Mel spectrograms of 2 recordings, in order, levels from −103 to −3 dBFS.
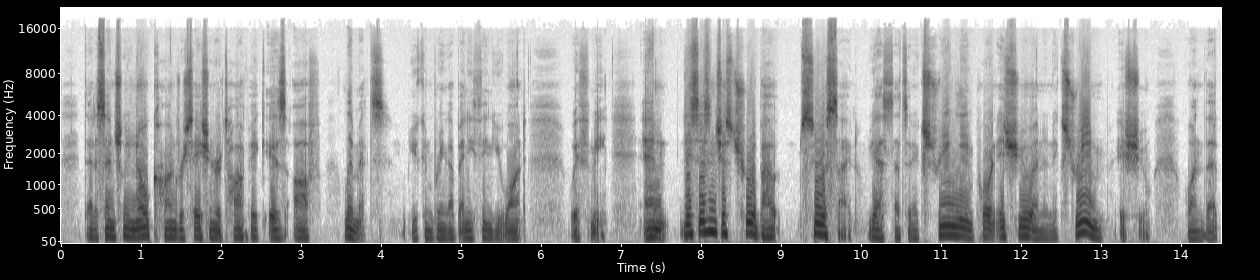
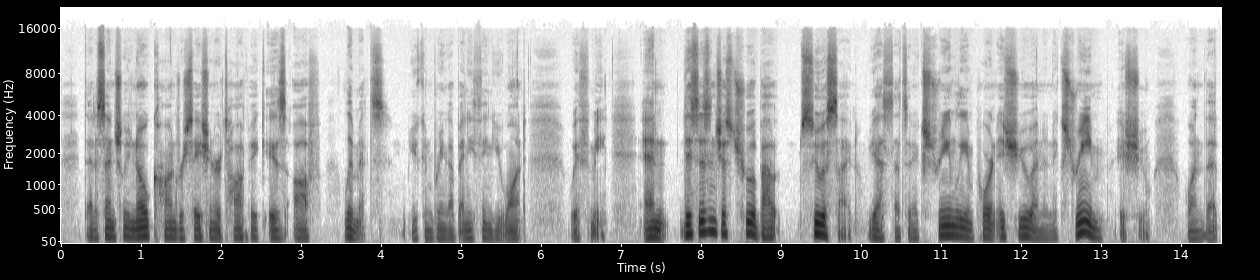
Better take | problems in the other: second | distortion; heavy; 8% of the sound clipped

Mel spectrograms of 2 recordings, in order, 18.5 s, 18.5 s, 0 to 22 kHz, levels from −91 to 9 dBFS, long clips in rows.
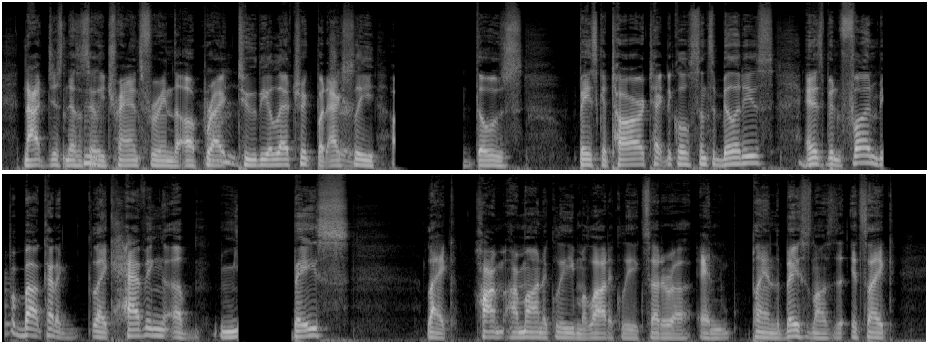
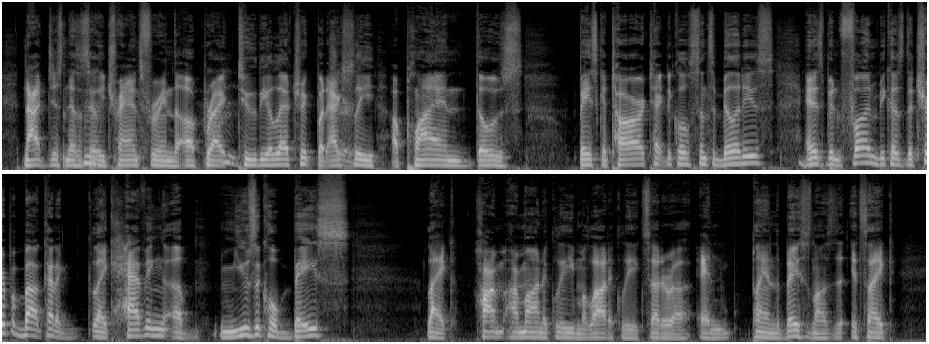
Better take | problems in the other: second | audio cutting out; at 4 s for 0.5 s, at 9 s and at 12 s for 0.5 s

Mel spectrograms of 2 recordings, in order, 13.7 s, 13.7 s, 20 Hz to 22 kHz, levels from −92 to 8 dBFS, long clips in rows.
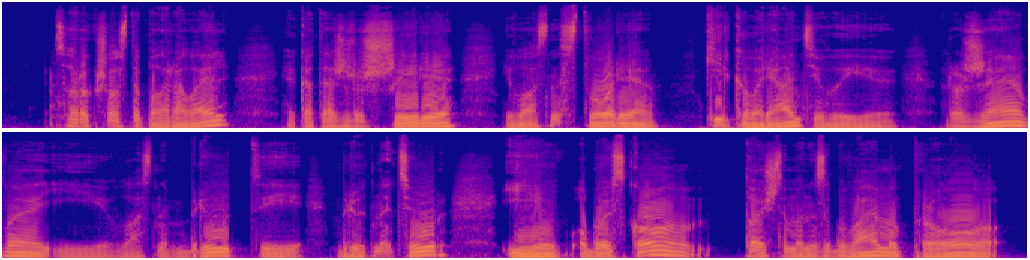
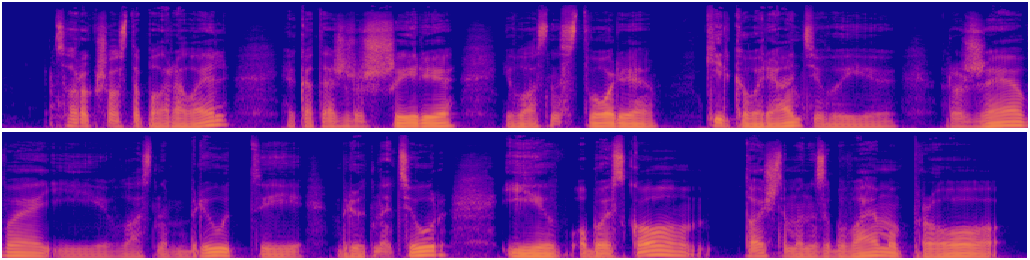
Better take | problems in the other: second | distortion; slight; 7% of the sound clipped

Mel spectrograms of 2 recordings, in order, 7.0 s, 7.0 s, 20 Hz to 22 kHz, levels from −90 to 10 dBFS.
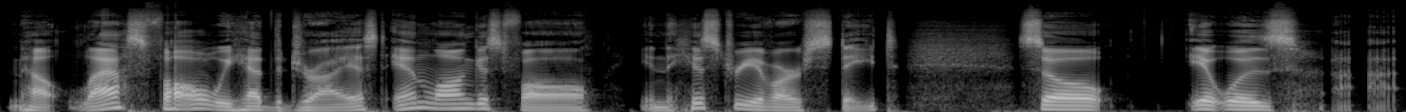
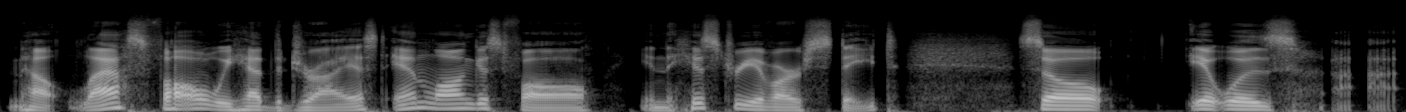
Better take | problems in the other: first | muffled; slightly; fading above 3.5 kHz

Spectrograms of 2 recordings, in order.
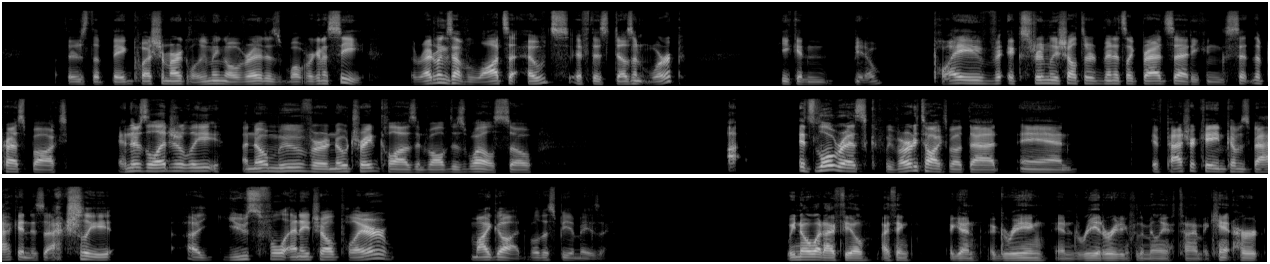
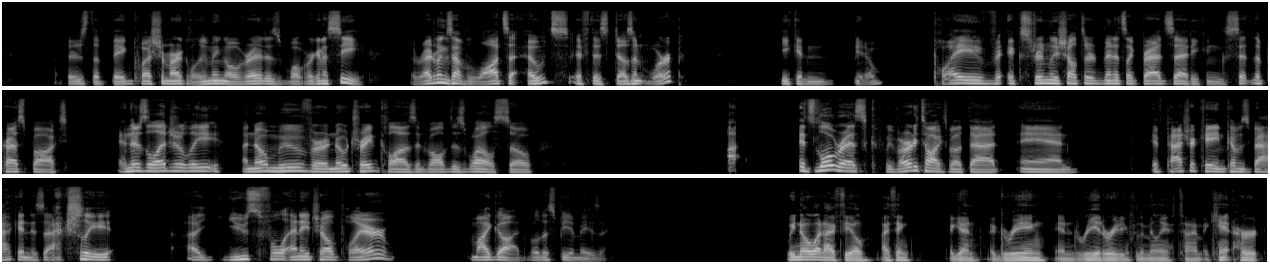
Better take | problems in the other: second | thin; very; fading below 500 Hz

